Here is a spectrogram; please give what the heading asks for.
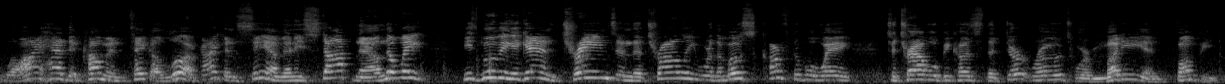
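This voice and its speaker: A man with a high-pitched voice speaks as a pastor hosting a children's puppet show. His delivery is scripted presentation, pitched well above most men. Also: expressive, normal speed, fairly bright tone, a little hiss or hum, rough recording.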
